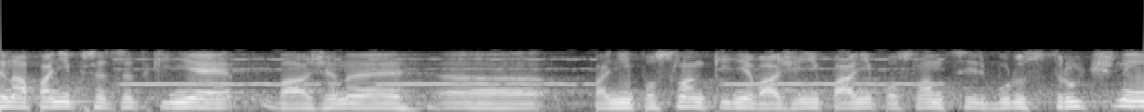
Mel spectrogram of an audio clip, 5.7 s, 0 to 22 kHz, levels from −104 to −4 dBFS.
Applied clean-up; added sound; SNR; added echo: none; Bowed string instrument; 13 dB; none.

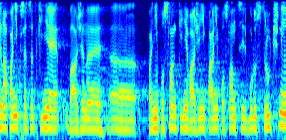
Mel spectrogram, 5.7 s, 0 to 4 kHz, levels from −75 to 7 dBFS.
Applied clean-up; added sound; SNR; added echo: none; none; none; none.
